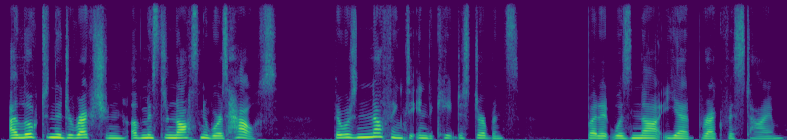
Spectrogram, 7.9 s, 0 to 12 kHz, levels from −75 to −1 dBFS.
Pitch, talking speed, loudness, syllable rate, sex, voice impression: 215 Hz, 160 wpm, -19 LUFS, 5.7 syllables/s, female, very feminine, slightly young, very thin, very tensed, slightly powerful, very bright, slightly hard, very clear, very fluent, slightly raspy, very cute, slightly intellectual, very refreshing, sincere, slightly calm, very friendly, very reassuring, very unique, slightly elegant, wild, slightly sweet, very lively, slightly kind, intense, sharp, light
